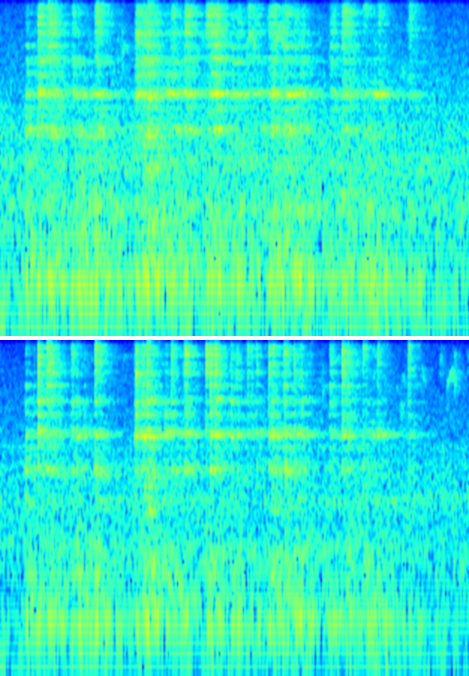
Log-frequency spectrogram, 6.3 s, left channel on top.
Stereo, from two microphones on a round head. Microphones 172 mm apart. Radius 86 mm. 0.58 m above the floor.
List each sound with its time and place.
0.3 s a pop: 65° right (ahead or behind), 1.6 m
